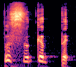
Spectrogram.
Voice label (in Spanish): sachavaca es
